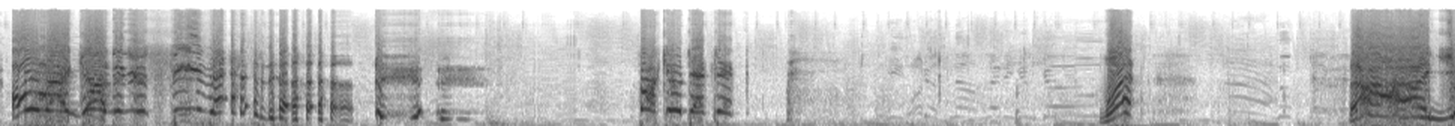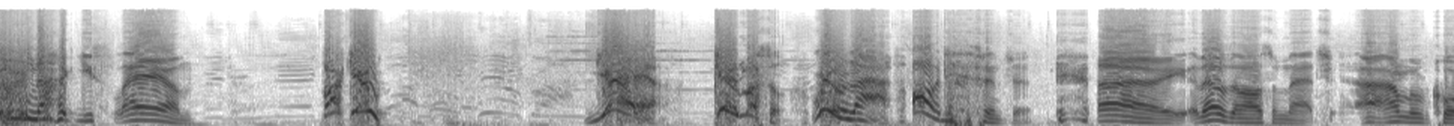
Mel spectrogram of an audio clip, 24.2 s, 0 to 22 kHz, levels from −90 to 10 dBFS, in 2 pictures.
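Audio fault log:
Nothing in the audio registers as a fault. There are no entries to log.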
